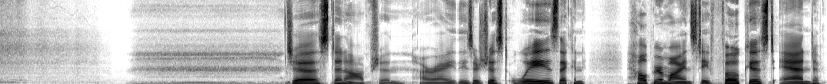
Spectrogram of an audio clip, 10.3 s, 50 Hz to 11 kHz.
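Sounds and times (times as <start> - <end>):
exhale through a constricted throat during yoga practice: 0.0 - 3.8
speech: 3.6 - 10.3.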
